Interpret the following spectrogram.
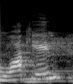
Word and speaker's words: Walk-In: Right here, I walk in. I'm with my boy right here. He came to get some drip. If you want to get some drip in Montreal, come to walk in.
